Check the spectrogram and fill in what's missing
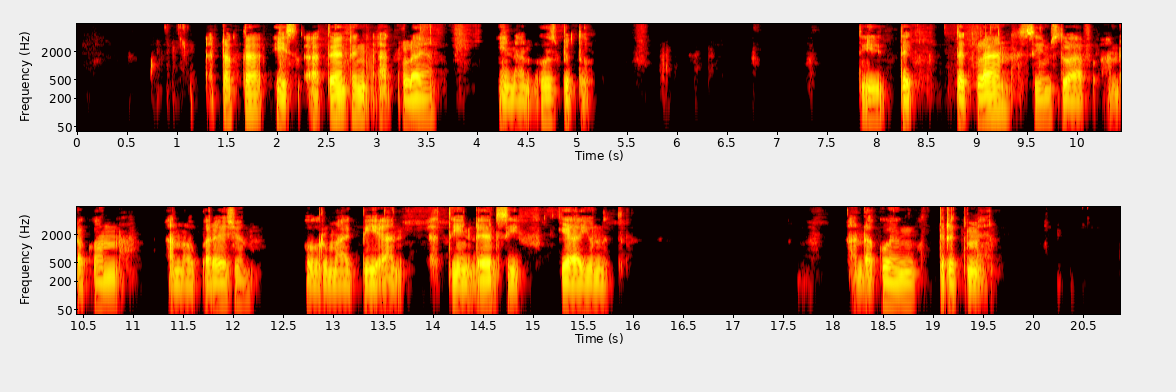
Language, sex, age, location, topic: Swahili, male, 25-35, Nakuru, health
